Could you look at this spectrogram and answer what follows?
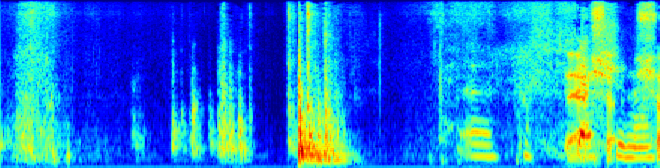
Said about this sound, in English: shut the door.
